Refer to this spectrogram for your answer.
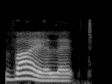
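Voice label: "Violet", English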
